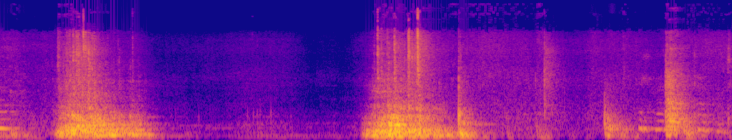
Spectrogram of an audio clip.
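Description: A drawer with discoloration and a chipped side is pulled open and pushed shut in a rental flat, two loud bursts of sliding and knocking separated by near silence, followed by smaller clunks.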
